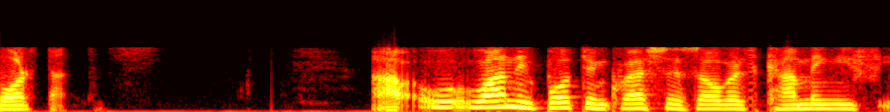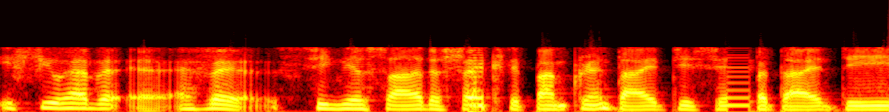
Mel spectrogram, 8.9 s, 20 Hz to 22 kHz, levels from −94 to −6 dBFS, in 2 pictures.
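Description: Bluetooth CVSD headset codec damage runs throughout this speech clip: one-bit delta coding at 64 kbps removes everything above 4 kHz, roughens sibilants and leaves a granular hiss beneath the speech. Bluetooth headset packet repeats occur at 3.74 to 3.76 s, scattered between 6.79 and 6.91 s in short runs of around 10 ms, and at 8.09 to 8.23 s, the last lasting about 109 ms. Each is lost headset audio replaced by the previous packet's data replayed, giving a buzz near 267 Hz while it lasts.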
